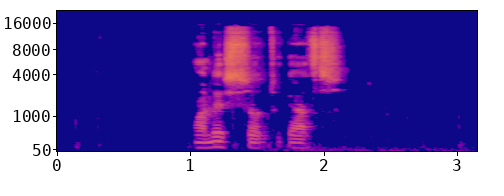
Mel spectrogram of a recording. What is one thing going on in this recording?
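A man speaks loudly and close into a microphone.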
